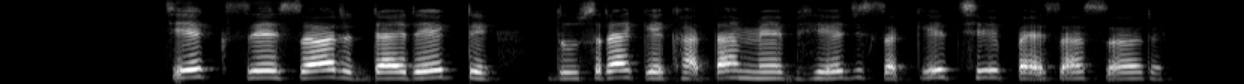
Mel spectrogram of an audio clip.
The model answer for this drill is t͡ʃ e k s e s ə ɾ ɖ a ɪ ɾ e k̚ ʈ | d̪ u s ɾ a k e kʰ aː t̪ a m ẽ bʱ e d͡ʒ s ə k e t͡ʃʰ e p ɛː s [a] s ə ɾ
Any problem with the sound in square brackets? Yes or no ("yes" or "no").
no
